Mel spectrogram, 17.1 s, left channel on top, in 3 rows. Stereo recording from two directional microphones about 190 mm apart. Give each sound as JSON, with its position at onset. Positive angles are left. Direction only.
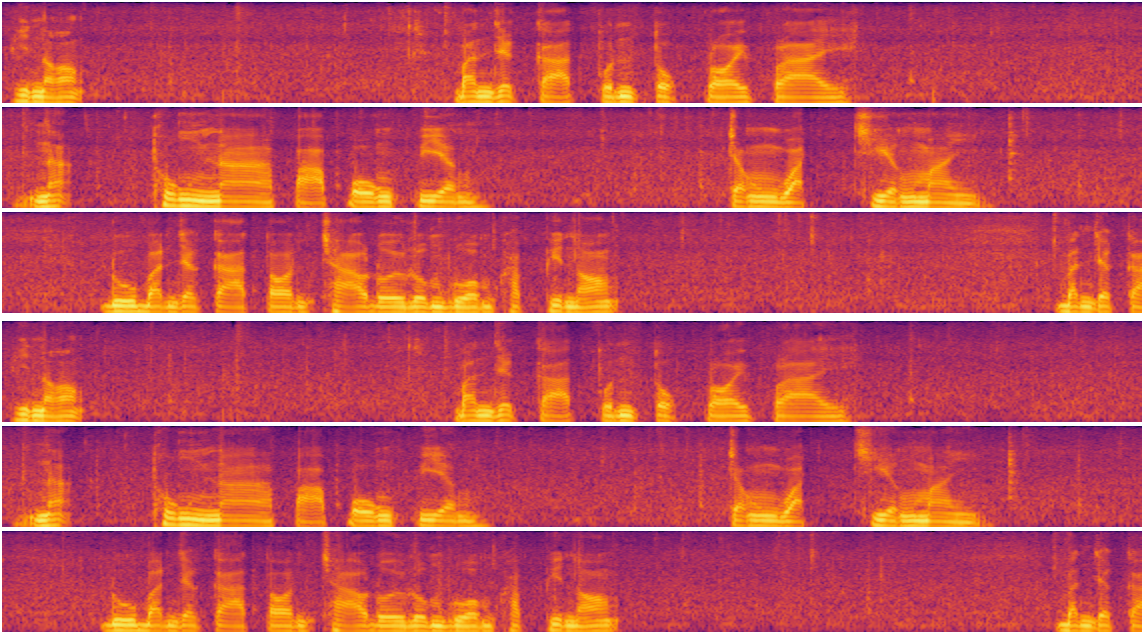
{"t": 0.0, "sound": "speech", "side_deg": -20}
{"t": 2.2, "sound": "speech", "side_deg": -5}
{"t": 5.9, "sound": "a sound", "side_deg": -10}
{"t": 6.5, "sound": "speech", "side_deg": -5}
{"t": 9.3, "sound": "speech", "side_deg": -10}
{"t": 11.9, "sound": "speech", "side_deg": -5}
{"t": 16.7, "sound": "speech", "side_deg": -5}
